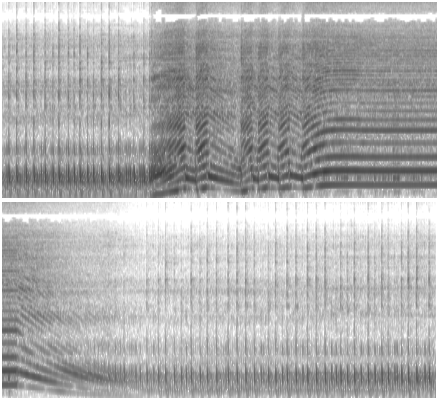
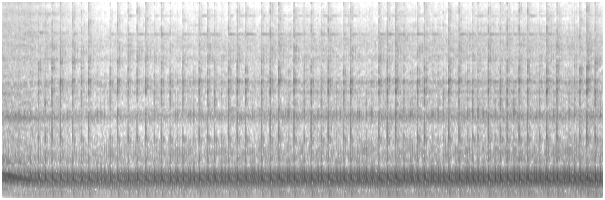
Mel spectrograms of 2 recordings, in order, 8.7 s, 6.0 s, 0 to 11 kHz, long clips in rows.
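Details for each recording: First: Stihl MS200T chainsaw after repair of aftermarket tune-up kit parts (intake boot, carburetor, fuel filter; new fuel line), dry-carb cold start on choke: fires and revs to a clean, steady high whine, then settles smoothly; running normally. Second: Stihl MS200T saw with aftermarket carburetor and intake boot, new carb kit fitted, warm after cold start: busy steady buzz whose pitch creeps upward, much smoke; goes out of tune when warm, high idle.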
